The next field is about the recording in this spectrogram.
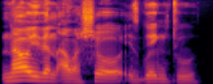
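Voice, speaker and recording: A man with a Kenyan accent talks casually as a podcast guest, slipping in slang and acting out quotes as he goes. His voice sits at an average male pitch, recorded dry with no room sound. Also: normal speed, smooth, dry recording. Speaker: podcast guest, content creator.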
